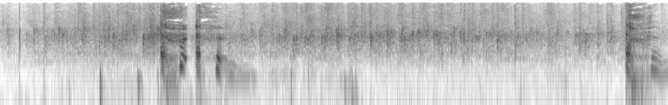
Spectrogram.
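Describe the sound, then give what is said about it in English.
A room full of people gives their team a round of applause, clapping steadily for several seconds, a dense crackling applause that holds at an even level, with a couple of brief louder bursts like coughs or shouts breaking through. “Give your team a round of applause.”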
